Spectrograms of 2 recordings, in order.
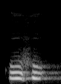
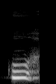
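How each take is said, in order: First: A short vowel echoes after the final h. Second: It ends on a bare h sound. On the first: The speaker calls it right. "कुहू ऐसे ही बोलना है" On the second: The speaker calls it wrong. "कुह ऐसा उच्चारण नहीं करना है"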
